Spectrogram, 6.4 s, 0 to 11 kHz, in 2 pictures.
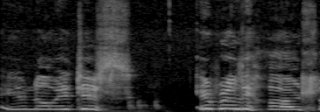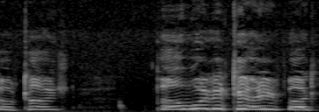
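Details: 29-year-old man with cerebral palsy since birth, born at five months' gestation, speaking about his life and disability; finding: dysarthric speech in cerebral palsy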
